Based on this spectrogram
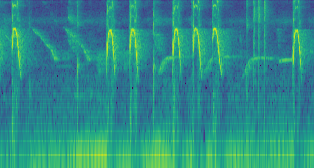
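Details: Sharp high notes from a vigorously singing bar-winged prinia, roughly three per second, with faint thin gliding whistles between them.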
